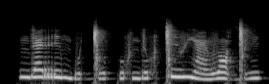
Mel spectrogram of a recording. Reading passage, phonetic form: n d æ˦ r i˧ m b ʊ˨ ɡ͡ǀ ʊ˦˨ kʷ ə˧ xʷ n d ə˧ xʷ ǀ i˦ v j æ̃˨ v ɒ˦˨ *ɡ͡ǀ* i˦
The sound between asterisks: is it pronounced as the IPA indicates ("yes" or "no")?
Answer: yes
